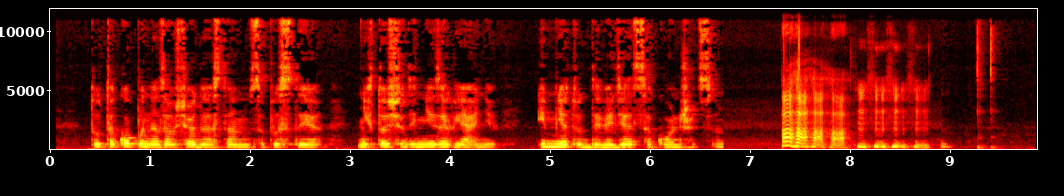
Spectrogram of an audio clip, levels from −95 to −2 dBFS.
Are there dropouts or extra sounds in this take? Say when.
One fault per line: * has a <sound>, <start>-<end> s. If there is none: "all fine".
* has a laugh, 7.3-8.9 s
